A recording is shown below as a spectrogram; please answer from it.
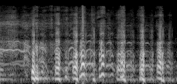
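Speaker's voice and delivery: shrill burst of laughter; high squealing laugh. Real, not acted. After the teasing. (risa aguda)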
